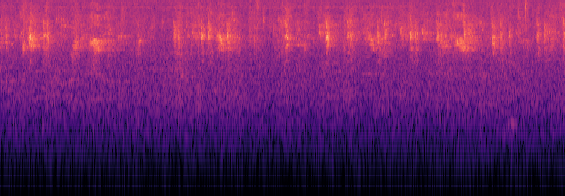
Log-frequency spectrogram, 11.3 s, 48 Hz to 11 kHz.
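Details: Black-collared Starling (Gracupica nigricollis) gives harsh, scratchy squawks every two seconds or so over a steady hiss of rain, on a rainy day in Ubon Ratchathani, Thailand, 15 October 2021.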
